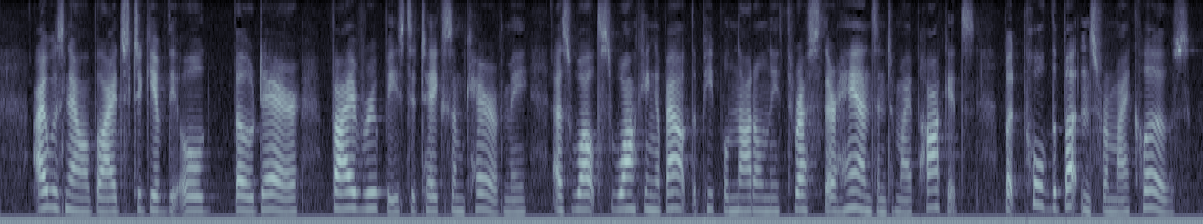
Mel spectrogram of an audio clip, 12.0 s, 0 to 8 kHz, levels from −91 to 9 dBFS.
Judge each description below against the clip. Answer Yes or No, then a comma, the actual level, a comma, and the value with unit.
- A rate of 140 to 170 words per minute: No, average, 190 wpm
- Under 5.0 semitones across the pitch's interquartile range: Yes, average, 2.8 semitones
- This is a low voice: No, high, 195 Hz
